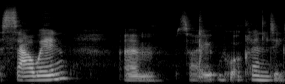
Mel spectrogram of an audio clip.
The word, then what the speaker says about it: Samhain: So it's spelled Samhain. It looks like Samhain, but I've googled and asked people, and I've been assured that it's pronounced Samhain.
